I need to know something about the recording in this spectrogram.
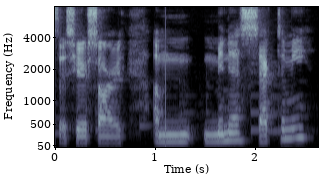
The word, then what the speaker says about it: meniscectomy: But if he got and I might mispronounce this here, sorry, a meniscectomy. So think like vasectomy, but meniscus at the start, right?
